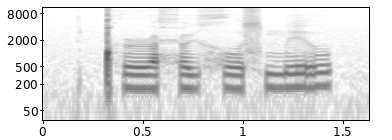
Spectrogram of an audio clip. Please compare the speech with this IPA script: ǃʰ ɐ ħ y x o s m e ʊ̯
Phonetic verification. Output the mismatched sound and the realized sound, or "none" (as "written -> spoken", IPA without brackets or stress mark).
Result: ɐ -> ə˞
